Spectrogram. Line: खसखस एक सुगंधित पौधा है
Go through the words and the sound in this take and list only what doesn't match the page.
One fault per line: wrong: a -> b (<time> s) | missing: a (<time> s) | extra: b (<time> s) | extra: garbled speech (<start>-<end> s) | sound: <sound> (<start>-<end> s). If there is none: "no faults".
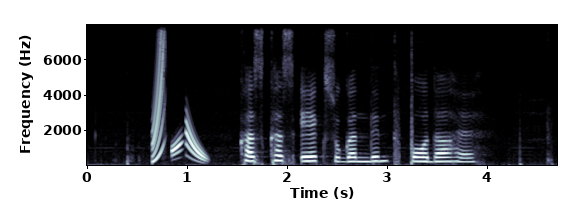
sound: chirp (0.6-1.2 s)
